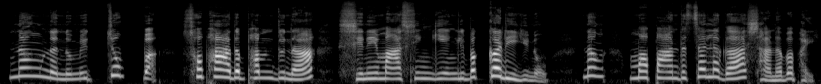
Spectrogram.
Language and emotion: Manipuri, angry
